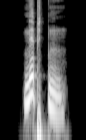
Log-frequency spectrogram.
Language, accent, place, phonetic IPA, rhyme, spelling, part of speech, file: German, Germany, Berlin, [ˈnɪptn̩], -ɪptn̩, nippten, verb, De-nippten.ogg
- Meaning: inflection of nippen: 1. first/third-person plural preterite 2. first/third-person plural subjunctive II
